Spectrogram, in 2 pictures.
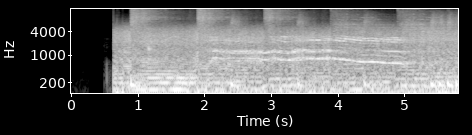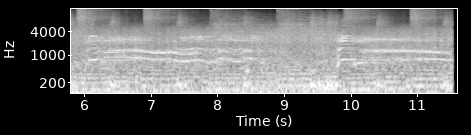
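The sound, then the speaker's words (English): A dog lets out loud, drawn-out screams that sound eerily human, wavering in pitch and repeating almost without pause for about ten seconds, harsh with no talking. “That is an animal, but it is a dog.”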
